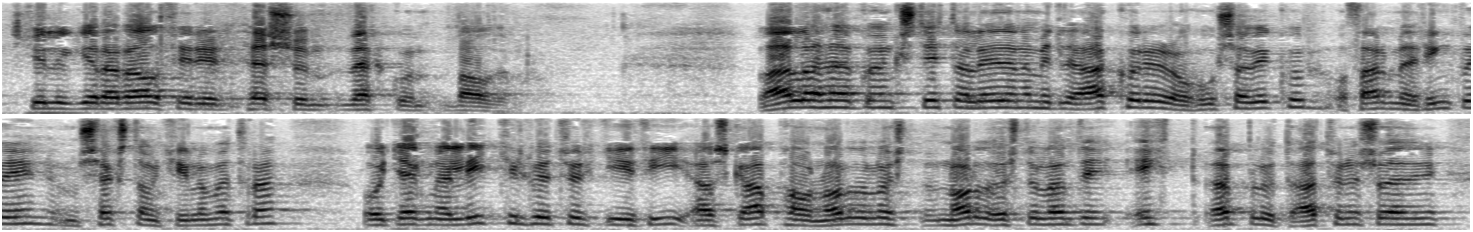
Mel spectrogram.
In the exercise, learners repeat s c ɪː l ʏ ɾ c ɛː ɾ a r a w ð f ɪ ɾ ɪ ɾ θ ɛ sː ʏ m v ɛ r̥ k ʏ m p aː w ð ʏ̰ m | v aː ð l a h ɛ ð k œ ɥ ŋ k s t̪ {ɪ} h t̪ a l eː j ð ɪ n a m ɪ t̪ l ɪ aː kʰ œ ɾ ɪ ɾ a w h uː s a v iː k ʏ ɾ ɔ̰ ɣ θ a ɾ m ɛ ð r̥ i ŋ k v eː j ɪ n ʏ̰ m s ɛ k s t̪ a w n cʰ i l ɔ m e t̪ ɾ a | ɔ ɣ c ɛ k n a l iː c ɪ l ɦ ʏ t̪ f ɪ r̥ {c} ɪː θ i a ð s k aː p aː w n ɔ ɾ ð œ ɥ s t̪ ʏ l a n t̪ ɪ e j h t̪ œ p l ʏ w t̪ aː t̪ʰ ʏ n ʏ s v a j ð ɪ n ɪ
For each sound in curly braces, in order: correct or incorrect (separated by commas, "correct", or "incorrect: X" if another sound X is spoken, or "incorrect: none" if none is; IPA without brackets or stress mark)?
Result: correct, correct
